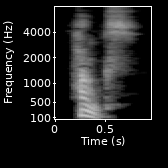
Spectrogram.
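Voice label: "hunks", Australian English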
